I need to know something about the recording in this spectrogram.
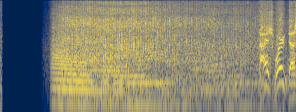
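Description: A small propeller plane's engine drones and fades as the plane flies away.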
